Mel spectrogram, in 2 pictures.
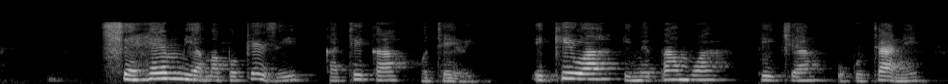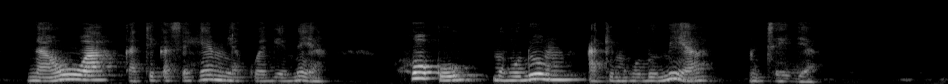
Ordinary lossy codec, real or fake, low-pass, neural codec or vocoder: AAC, 48 kbps; fake; 7.2 kHz; vocoder, 44.1 kHz, 128 mel bands, Pupu-Vocoder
